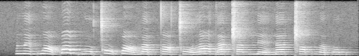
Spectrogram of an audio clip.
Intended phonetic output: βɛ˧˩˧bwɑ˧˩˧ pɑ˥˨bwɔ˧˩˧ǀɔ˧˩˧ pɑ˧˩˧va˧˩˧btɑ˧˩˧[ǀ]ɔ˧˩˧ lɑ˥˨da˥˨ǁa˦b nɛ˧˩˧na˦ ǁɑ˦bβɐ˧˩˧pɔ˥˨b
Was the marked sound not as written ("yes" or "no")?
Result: no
